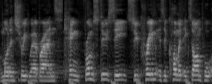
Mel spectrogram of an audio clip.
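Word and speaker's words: Stüssy: It's actually pronounced Stussy, by the way.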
